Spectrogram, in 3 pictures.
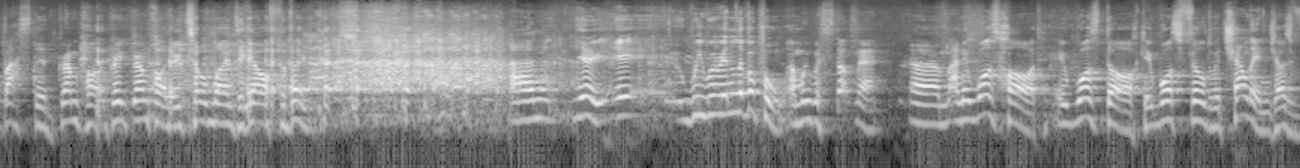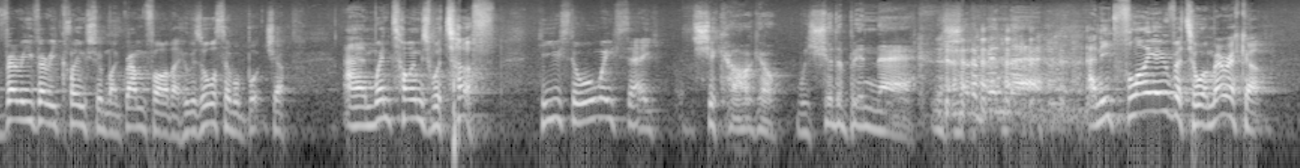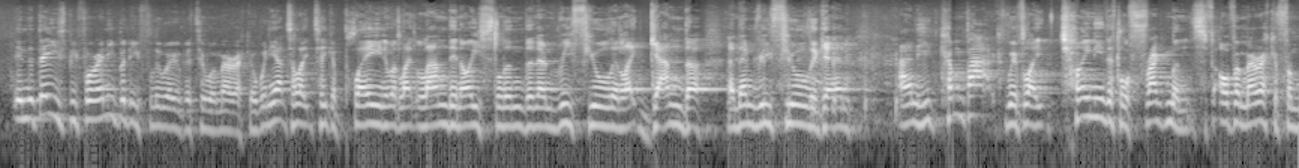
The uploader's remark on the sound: Live From Travel Week. In this Travel Week chat.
